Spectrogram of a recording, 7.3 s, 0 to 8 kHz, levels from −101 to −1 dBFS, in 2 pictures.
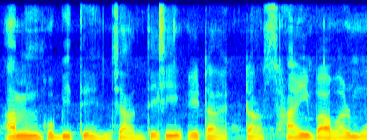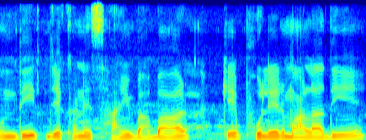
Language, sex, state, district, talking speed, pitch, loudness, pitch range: Bengali, male, West Bengal, Kolkata, 115 wpm, 120 Hz, -31 LUFS, 115-130 Hz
